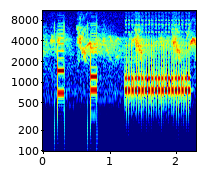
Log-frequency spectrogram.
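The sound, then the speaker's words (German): A phone being dialed for an emergency call: two short dual-tone key beeps, then a fast, even run of about sixteen rapid electronic pulses at a steady mid pitch, fairly loud, with no voices. “Der Nachbar verständigte sofort den Notruf.”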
